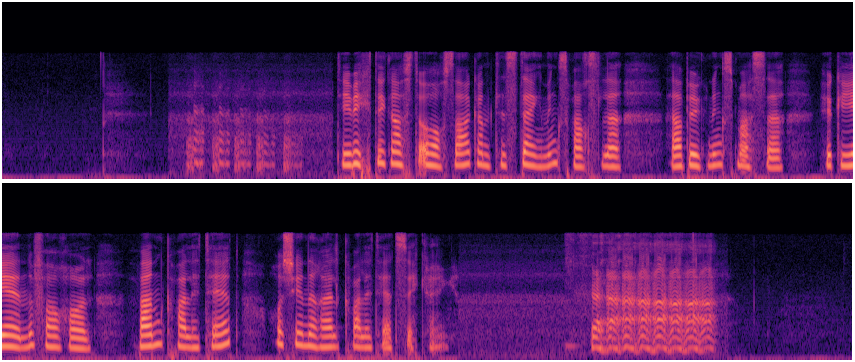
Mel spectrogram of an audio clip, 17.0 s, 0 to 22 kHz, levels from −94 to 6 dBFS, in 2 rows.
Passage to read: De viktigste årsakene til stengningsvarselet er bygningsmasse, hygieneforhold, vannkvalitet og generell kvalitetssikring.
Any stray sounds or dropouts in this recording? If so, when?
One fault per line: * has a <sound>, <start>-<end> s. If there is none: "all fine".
* has a laugh, 1.8-3.0 s
* has a laugh, 14.1-15.7 s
